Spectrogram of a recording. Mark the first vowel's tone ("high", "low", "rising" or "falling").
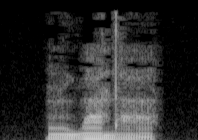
low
